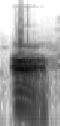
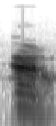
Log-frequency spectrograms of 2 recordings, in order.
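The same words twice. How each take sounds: First: The letter is said in a British accent. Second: The letter is said in an American accent. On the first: "according to the British English" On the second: "according to the rules of uh, American uh, English"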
